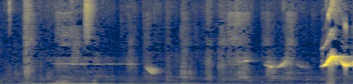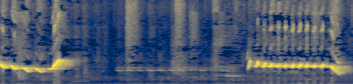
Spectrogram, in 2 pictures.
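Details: Sooty-headed bulbul singing energetically and persistently with varied phrases meant to provoke rival birds: scattered soft whistles and chirps, then two loud buzzy, pulsed trills that slide downward, one midway and one near the end.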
